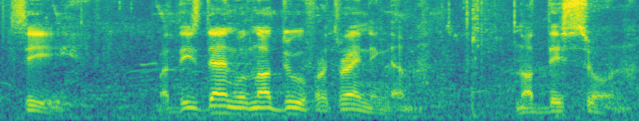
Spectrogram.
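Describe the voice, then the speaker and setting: A man playing a seasoned, courteous Italian master assassin in a video game, speaking formally in a gravelly, accented voice. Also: deep voice, very animated, noisy background, full character voice. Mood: weary, wry. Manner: measured, formal, dignified. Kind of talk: video game acting and narration.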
